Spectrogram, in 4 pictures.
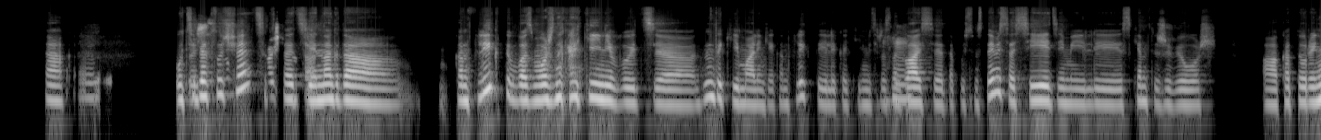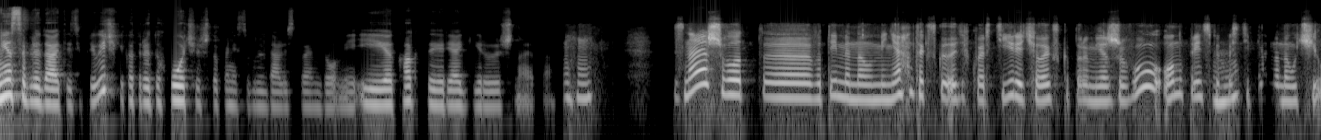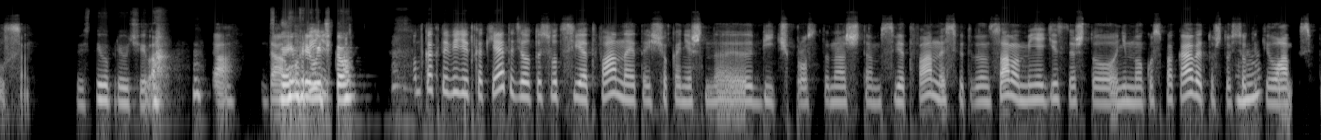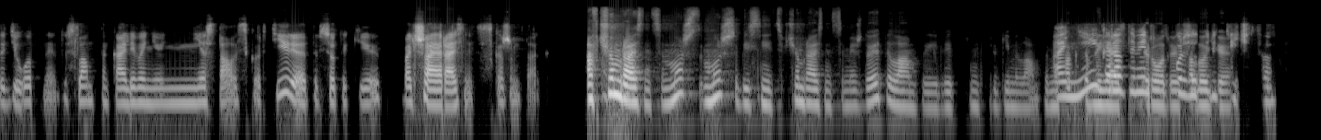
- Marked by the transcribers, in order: tapping; other background noise; unintelligible speech; laughing while speaking: "какие-нибудь"; chuckle; laughing while speaking: "приучила к своим привычкам"
- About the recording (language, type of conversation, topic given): Russian, podcast, Какие простые привычки помогают не вредить природе?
